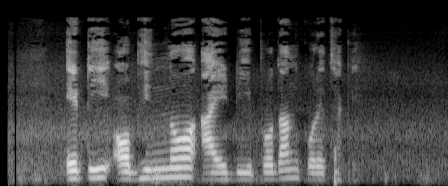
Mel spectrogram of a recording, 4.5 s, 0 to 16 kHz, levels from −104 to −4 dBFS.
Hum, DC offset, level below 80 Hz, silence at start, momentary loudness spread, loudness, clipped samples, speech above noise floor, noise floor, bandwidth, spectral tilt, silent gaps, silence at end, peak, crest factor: none; under 0.1%; -62 dBFS; 0.65 s; 13 LU; -22 LUFS; under 0.1%; 35 dB; -56 dBFS; 11.5 kHz; -5.5 dB/octave; none; 1.1 s; -4 dBFS; 20 dB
